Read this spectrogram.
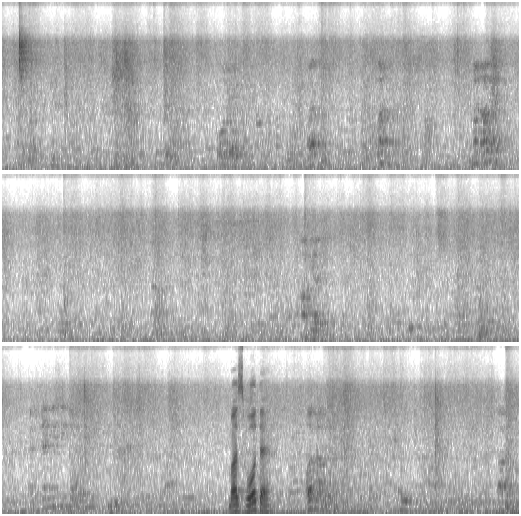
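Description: A crowd of men chatters and calls out nearby in a large echoing hall.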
